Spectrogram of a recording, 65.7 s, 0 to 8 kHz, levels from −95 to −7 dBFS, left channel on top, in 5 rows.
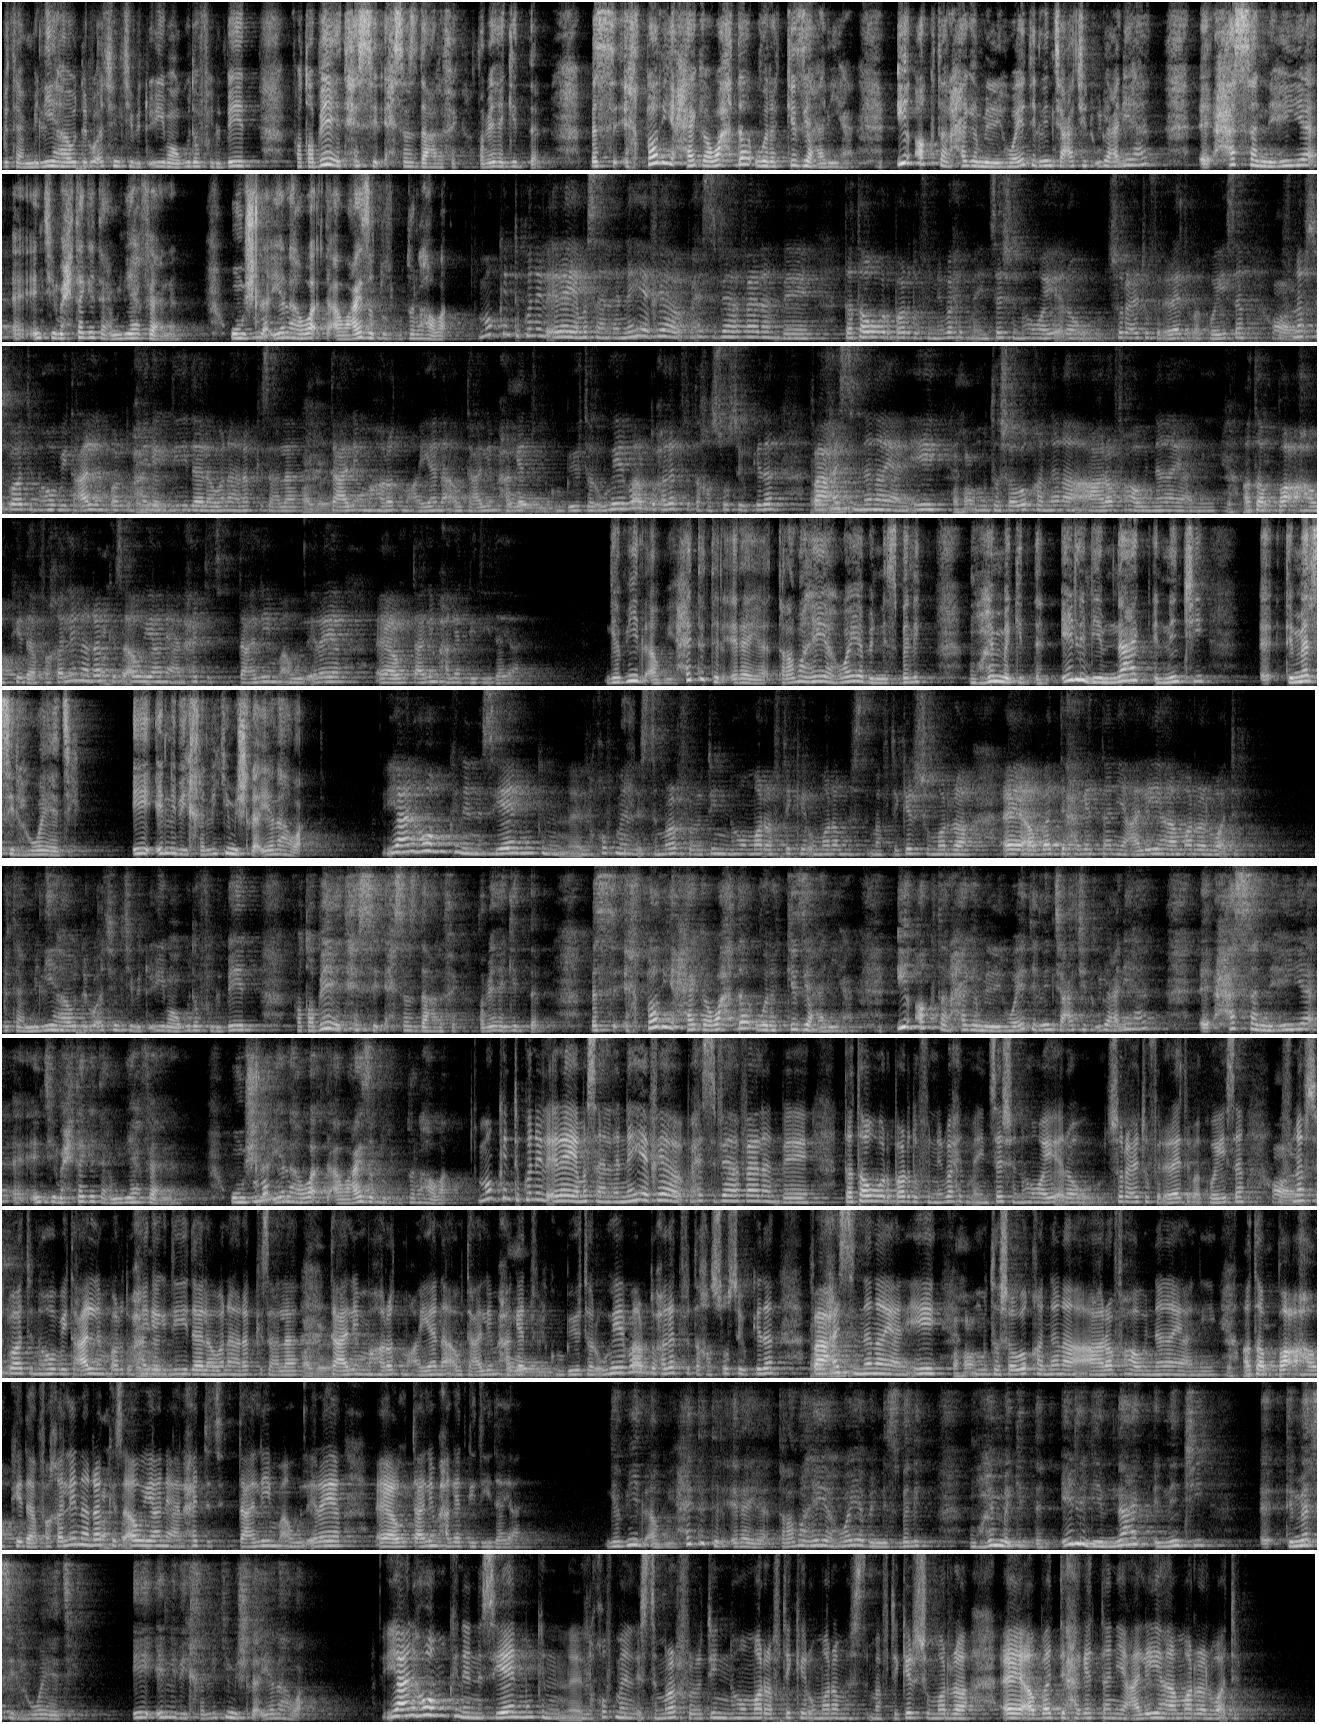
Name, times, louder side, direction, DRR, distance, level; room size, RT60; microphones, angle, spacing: voice 1, 0.0-14.9 15.2-17.6 45.5-51.7 52.0-53.4 53.9-55.6, left 5 dB, 90° left, 14 dB, 0.5 m, -32 dB
voice 2, 17.9-44.6 56.4-65.0, right 4 dB, 65° right, 12 dB, 0.8 m, -34 dB
Laughter, 24.9-26.2 27.6-28.1 29.3-29.7 31.3-31.9 34.4-34.9 35.8-36.2 38.5-39.0 40.4-41.1 42.5-42.6, right 3 dB, 35° right, 0.6 m, -42 dB
21.5 x 18.0 x 3.2 m, 1.5 s
head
